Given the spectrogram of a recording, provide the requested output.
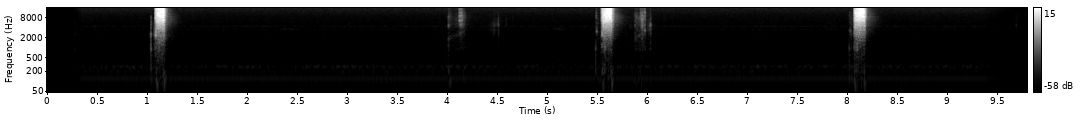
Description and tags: Spray sound. You can use it in your foley projects. Recorded on Logic Pro X with Rode NTG-3 and Audient iD4. EQ was applied to lower frequencies only to reduce noise.
deodorant, spray, spraying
